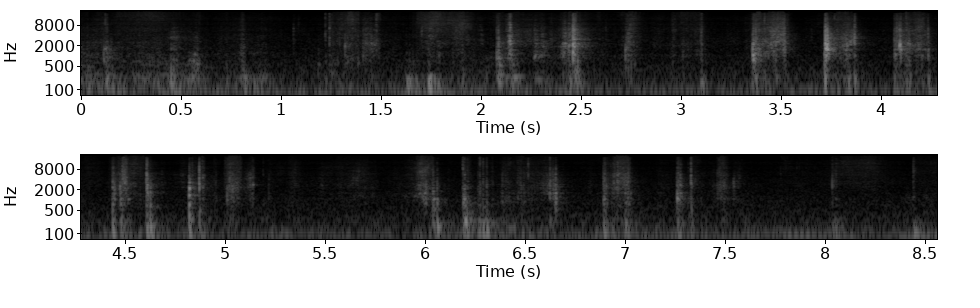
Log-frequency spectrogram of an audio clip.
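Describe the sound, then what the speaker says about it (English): Tarot cards being shuffled by hand in a quiet room, a steady run of close, crisp riffling bursts and soft card slaps with no talking. "I've already shuffled the cards and meditated. I'll do a little bit more of that on camera"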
